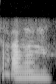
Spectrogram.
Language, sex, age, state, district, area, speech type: Odia, female, 60+, Odisha, Gajapati, rural, conversation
